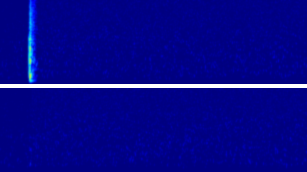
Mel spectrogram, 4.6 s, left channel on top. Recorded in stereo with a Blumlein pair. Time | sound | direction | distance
0.4 | a splash | 45° left | ?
